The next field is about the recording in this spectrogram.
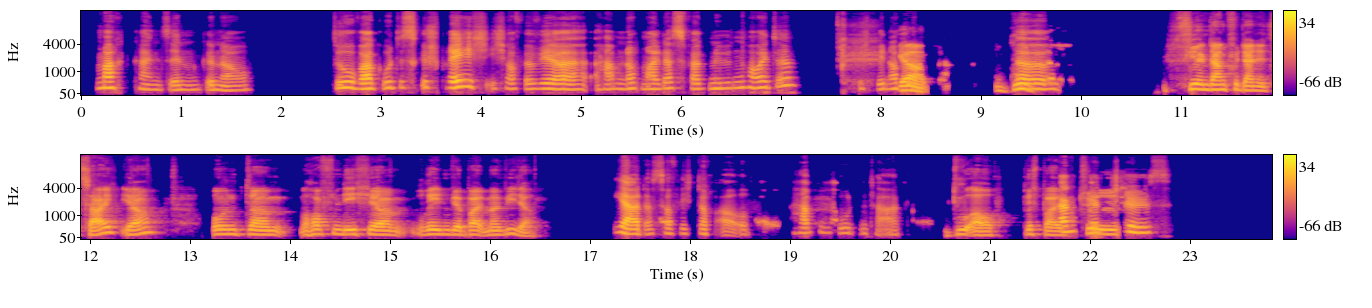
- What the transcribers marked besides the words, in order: unintelligible speech; background speech
- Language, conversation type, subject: German, unstructured, Was gibt dir das Gefühl, wirklich du selbst zu sein?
